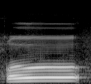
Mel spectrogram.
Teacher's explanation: من یقول، قو قاف کے اوپر پیش کی حرکت ہے، واو کے اوپر جزم ہے، واو ساکن سے پہلے پیش ہے، واو مدہ ہوگا، واو مدہ کو ایک الف کے برابر کھینچ کر پڑھیں گے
